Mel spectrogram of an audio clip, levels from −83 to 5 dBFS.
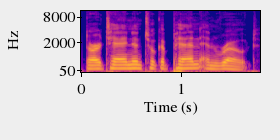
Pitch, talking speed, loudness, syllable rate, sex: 135 Hz, 200 wpm, -16 LUFS, 5.3 syllables/s, male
